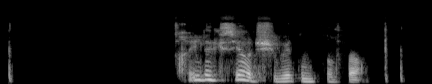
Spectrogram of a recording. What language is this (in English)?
Kabyle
